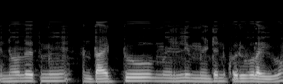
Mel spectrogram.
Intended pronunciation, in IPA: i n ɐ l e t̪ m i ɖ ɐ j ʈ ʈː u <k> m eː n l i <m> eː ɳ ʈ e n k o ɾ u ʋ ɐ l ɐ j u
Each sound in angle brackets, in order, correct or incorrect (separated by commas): incorrect, correct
